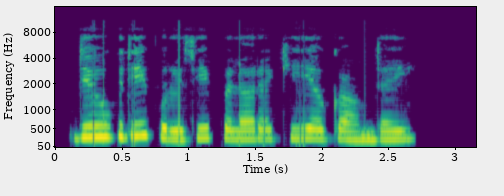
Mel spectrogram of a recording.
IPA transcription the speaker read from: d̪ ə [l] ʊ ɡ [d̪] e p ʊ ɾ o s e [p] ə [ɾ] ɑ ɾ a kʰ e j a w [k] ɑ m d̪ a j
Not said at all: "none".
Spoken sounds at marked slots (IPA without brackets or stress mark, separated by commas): none, d̪, p, l, ɡ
